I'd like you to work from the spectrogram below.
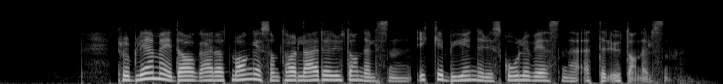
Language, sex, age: Norwegian, female, 49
